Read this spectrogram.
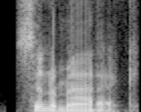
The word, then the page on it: cinematic: American English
